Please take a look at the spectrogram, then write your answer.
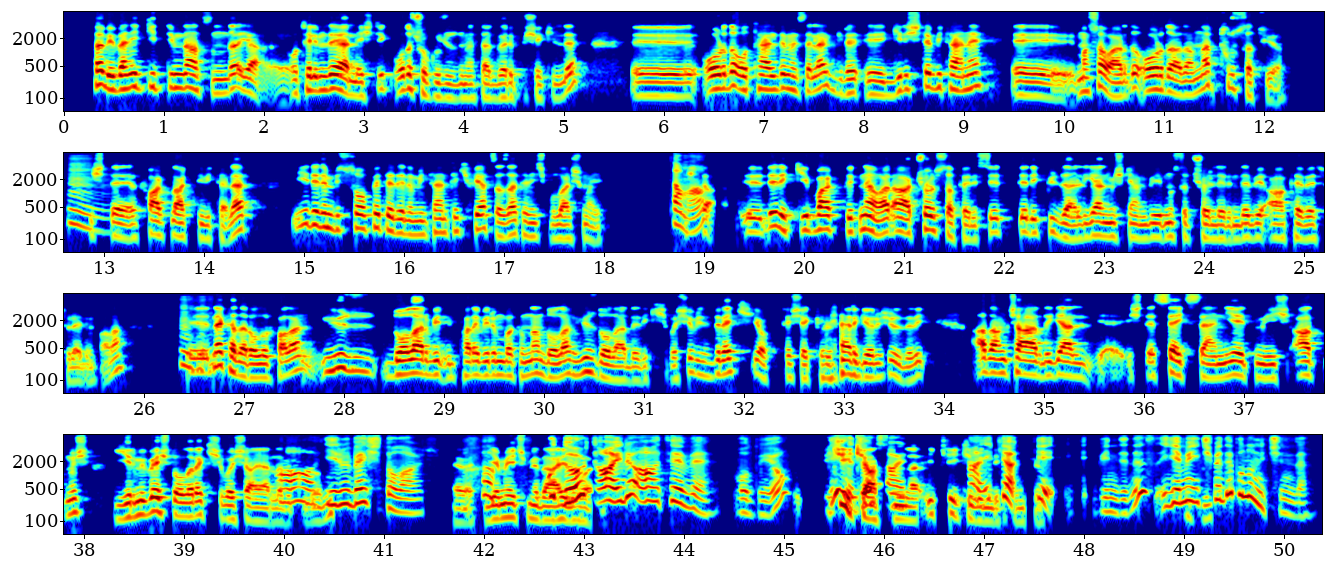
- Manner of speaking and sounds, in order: laughing while speaking: "teşekkürler"; scoff; other background noise
- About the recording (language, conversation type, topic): Turkish, podcast, Bana unutamadığın bir deneyimini anlatır mısın?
